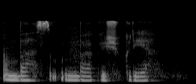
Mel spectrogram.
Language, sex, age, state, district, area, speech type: Kashmiri, female, 18-30, Jammu and Kashmir, Kulgam, rural, spontaneous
